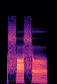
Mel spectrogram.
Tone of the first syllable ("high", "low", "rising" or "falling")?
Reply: high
